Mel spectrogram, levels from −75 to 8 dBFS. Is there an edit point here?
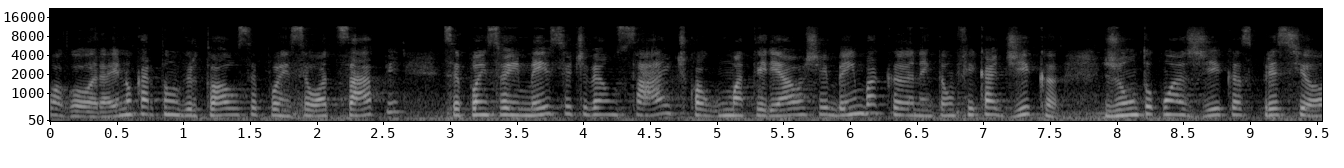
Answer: no; 0 cuts

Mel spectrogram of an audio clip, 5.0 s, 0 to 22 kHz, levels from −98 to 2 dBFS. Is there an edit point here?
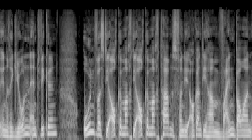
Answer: yes; 2 cuts; at 2.7 s, 4.0 s

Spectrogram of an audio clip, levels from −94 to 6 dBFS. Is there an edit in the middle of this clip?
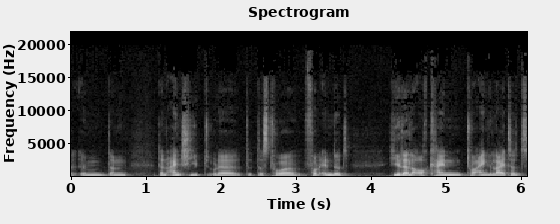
no; 0 cuts

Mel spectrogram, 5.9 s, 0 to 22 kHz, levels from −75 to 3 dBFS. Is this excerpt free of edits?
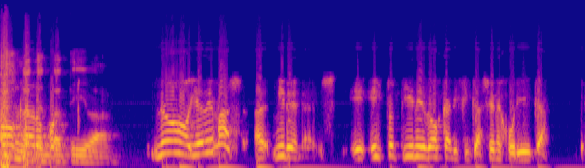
yes; 0 cuts

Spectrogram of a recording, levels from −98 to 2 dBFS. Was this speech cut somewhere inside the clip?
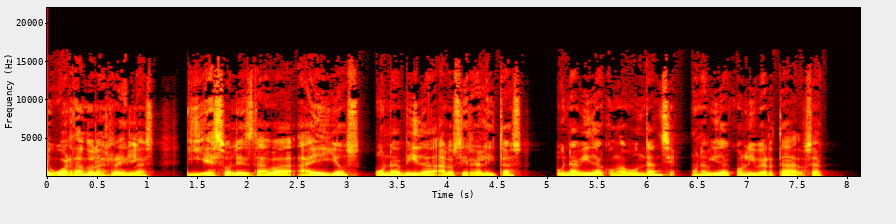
no; 0 cuts

